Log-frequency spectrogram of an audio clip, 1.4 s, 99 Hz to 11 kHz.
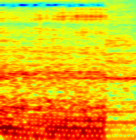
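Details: Generac IQ3500 generator on an RV camper, after an electric start on choke and then switched to run: small engine runs with a quick, even beat, then settles to a quieter, steady note before appliances are loaded. Running normally.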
